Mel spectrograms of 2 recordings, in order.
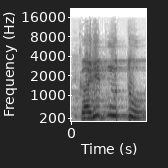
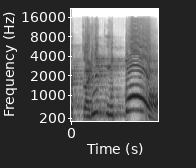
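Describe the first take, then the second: First: Said in the usual way. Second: Mother-in-law crying out, pitched up; mock cry. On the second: Mother-in-law cries out as the pearl drops. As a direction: call out the words in alarm. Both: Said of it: "त्या जोरात ओरडल्या".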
